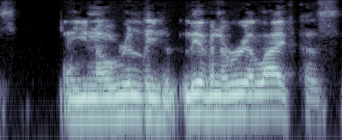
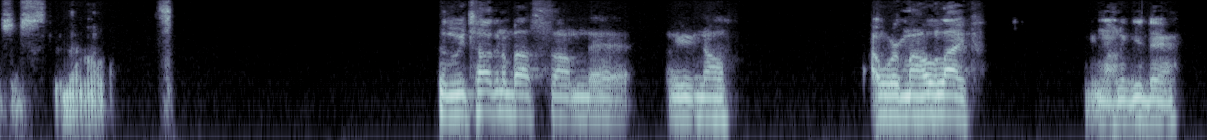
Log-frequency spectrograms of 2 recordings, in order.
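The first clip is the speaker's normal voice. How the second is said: choked up, quieter; 4 dB quieter than usual. Talking about retiring and the work it took, getting emotional. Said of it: "I'm getting emotional right now".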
